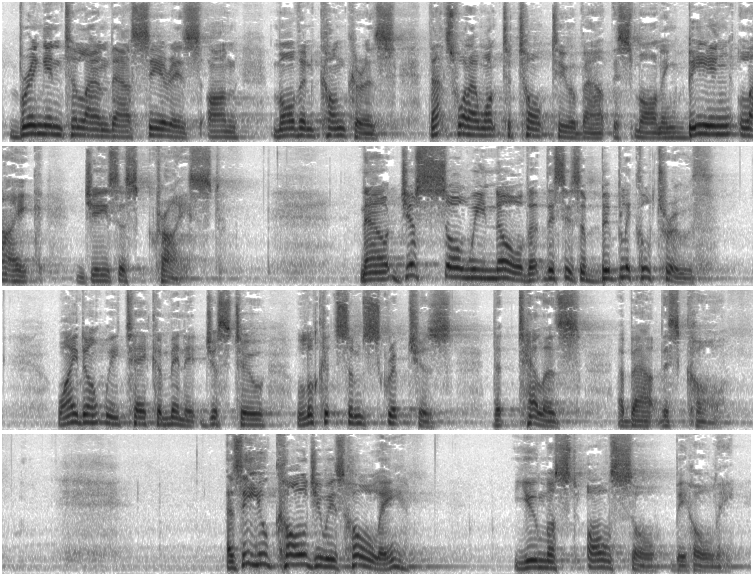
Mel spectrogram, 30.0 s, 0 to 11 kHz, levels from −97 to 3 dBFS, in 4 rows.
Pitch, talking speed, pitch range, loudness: 165 Hz, 130 wpm, 130-185 Hz, -16 LUFS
